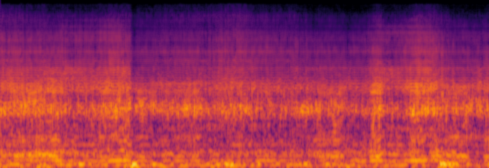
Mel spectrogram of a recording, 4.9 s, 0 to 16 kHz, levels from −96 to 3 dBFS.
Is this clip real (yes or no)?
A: no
